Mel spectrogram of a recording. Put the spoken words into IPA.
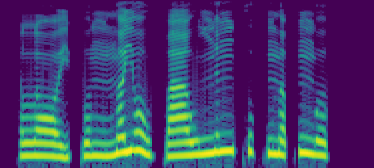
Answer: lɔː˨˩j pʊ˨ŋn̪ɐ˥jo˨˩w paː˨˧wŋɪ˥ŋkʷɪ˧k̚n̪ɐ˨˥p̚ ŋʊ˧k̚

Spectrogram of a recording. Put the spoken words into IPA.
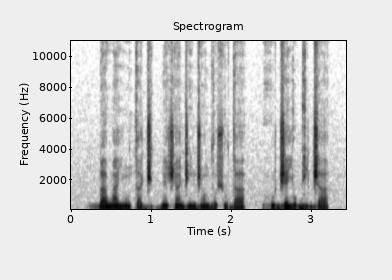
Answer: ɡ͡ba˦wã˦˨ jũ˨ ta˨d͡ʒi˨ ɡ͡bɛ̃˧ʃã˧d͡ʒĩ˨d͡ʒɔ̃˧ do˨ʃu˧da˧ | hu˦d͡ʒɛ˦jo˦ ɡi˦ d͡ʒa˧

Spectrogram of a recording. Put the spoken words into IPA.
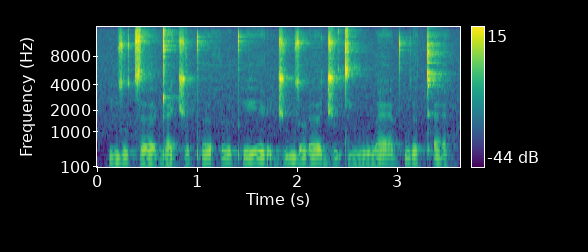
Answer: nzut͡sɜːɖæ t͡ʃopʼəːhɵːpʼeː ɽḛd͡ʒunzo ɽɜːd͡ʒotʲuː wæːpʼuɾə kʼæ

